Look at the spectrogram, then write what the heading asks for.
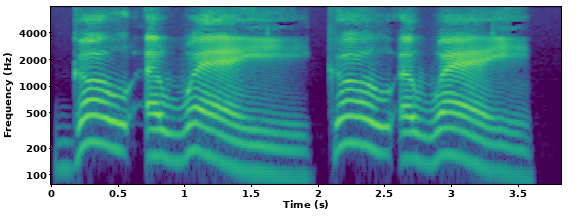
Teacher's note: So if you have two vowels, you necessarily need to add a third sound. I'm going to just try to add this sound, which is the sound wa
